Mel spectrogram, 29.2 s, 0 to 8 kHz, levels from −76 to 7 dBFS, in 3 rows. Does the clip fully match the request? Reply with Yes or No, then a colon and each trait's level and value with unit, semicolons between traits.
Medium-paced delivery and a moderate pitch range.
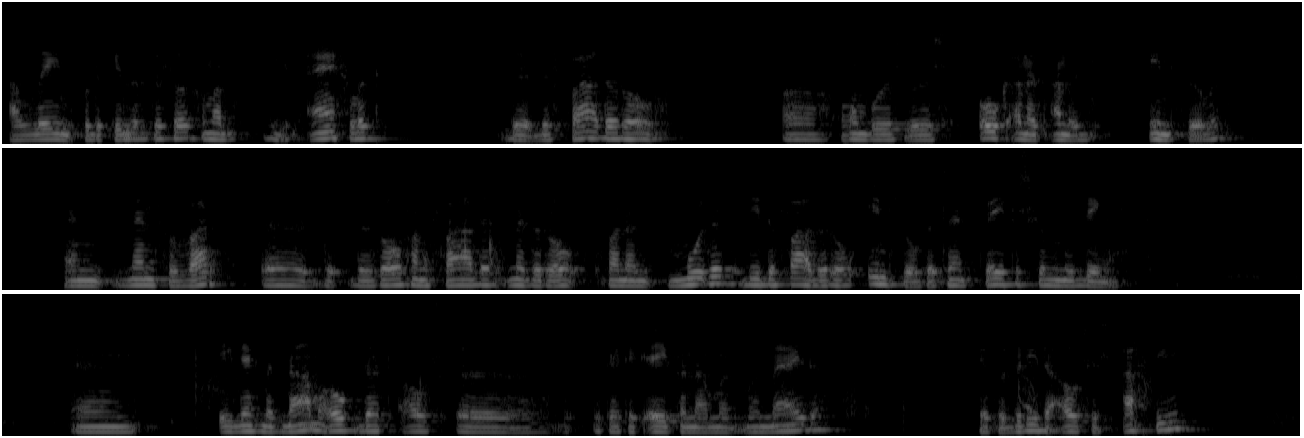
Yes: average, 145 wpm; average, 3.2 semitones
